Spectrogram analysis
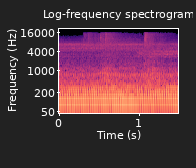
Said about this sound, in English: What it really is a gorilla, a male gorilla humming in the middle of a meal. We know from studies on chimpanzees and bonobos that great apes produce certain vocalization while they're feeding, so-called food-associated calls.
